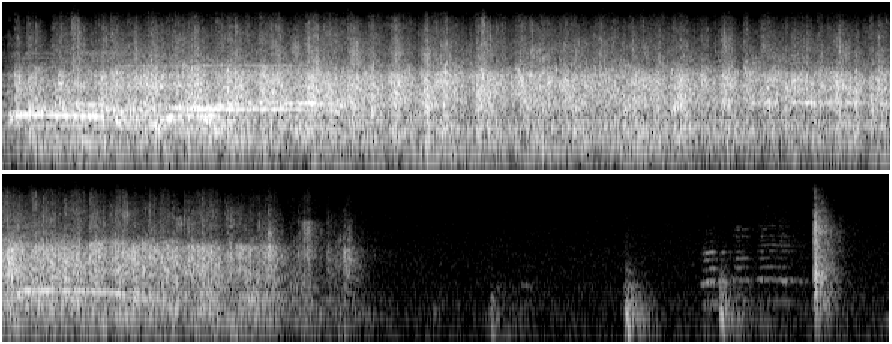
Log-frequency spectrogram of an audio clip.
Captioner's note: applause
